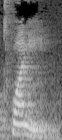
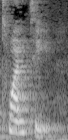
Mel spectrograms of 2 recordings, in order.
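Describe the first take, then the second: First: The unstressed t sounds more like an n. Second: The unstressed t is said as a clear t. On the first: "for T's that are not stressed, they end up sounding more like an N" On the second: "instead of twenty"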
